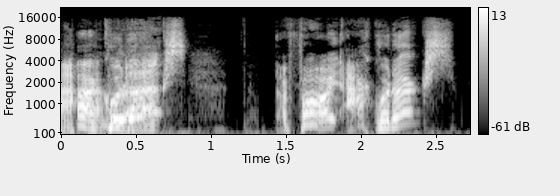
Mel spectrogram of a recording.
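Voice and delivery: high-pitched, laughing mock query; hammed-up high questioning voice; comic film quote. Quoting Monty Python scene, laughing.

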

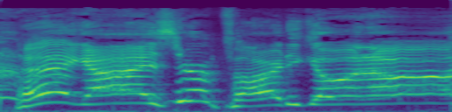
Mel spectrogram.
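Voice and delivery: high, loud party-crasher call; eager latecomer. Acted. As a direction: call out like a clueless late arrival. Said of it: "You were like".

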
